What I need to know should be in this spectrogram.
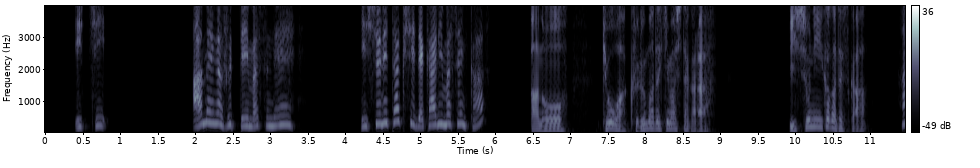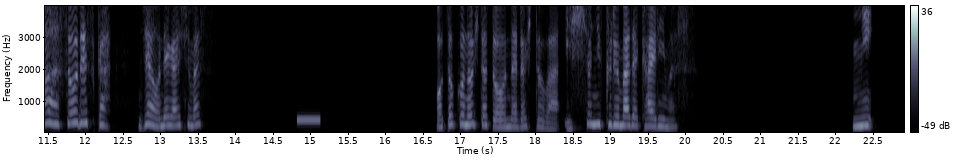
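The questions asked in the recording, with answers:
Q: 男の人と女の人は一緒に車で帰ります。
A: ○(正しい)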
